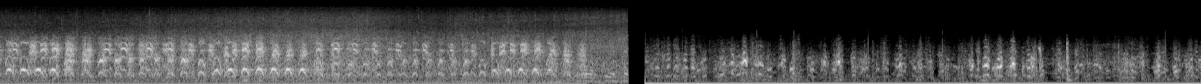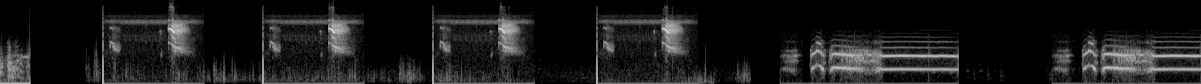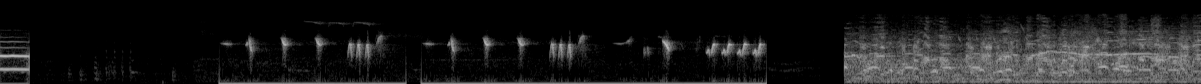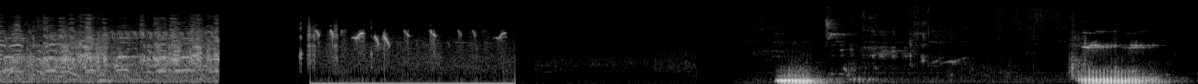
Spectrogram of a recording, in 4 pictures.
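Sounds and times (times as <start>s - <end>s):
chicken clucking: 0.0s - 6.0s, 13.7s - 14.0s, 15.3s - 15.6s, 16.4s - 17.2s, 18.0s - 19.0s, 32.5s - 38.2s
flamingos honking: 0.0s - 6.2s, 13.2s - 14.0s, 14.7s - 15.6s
chickens calling: 0.0s - 10.4s, 13.0s - 14.0s, 14.6s - 15.7s, 16.4s - 17.4s, 18.0s - 19.0s, 32.5s - 38.2s, 43.8s - 45.8s
rooster crowing: 19.8s - 21.6s, 22.5s - 24.3s.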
